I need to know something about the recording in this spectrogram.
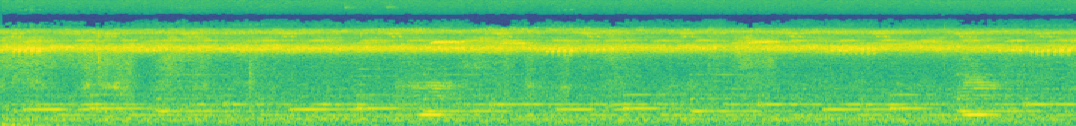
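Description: Crickets chirping steadily, with a slow, soft melody of held single notes playing over them.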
